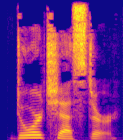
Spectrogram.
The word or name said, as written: dorchester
